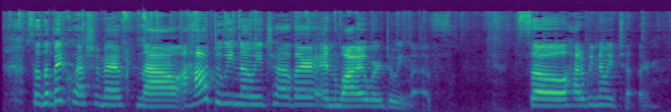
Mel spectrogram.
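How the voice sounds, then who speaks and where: A woman speaks in a high, raised and projected voice with a bright, sharp tone. Her intonation is lively and animated at a moderate pace. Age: 20s. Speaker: podcast co-host. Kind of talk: casual chat.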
